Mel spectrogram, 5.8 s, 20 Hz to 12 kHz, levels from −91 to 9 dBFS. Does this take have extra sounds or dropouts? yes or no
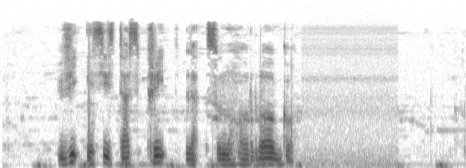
no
